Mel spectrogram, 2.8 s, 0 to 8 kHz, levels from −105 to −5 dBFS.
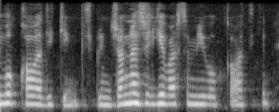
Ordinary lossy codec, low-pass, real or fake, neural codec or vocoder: none; 7.2 kHz; fake; codec, 24 kHz, 0.9 kbps, WavTokenizer, medium speech release version 1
